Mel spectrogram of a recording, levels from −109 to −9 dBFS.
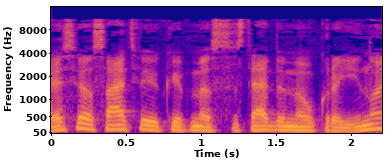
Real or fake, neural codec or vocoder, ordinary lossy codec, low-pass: real; none; MP3, 48 kbps; 14.4 kHz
